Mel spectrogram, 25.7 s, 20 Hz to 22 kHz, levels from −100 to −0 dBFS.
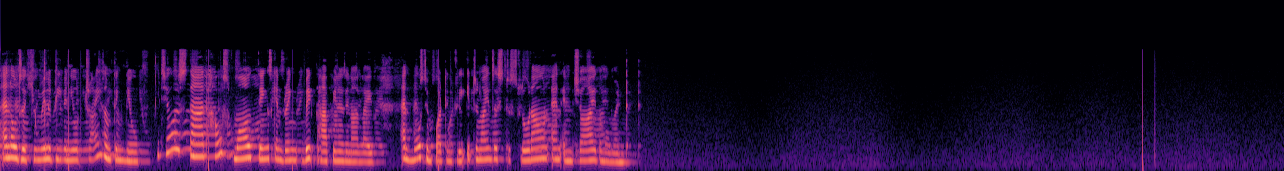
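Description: From the start, every phrase is trailed by a fainter, thinner copy about a fifth of a second later and about 18 dB down. This is echo with no canceller: the far end's loudspeaker feeds its microphone and the return is never removed. Low thumps land at 1.36, 4.16, 5.83, 8.76 and 22.85 s while the speech carries on unchanged. Each is a DC step, a sudden jump in the waveform's zero line that then dies away through a 20 Hz high-pass filter.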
